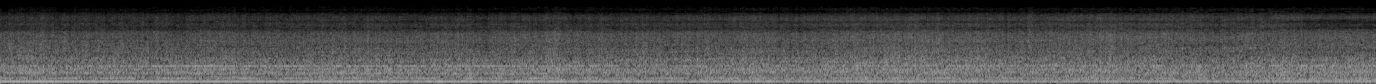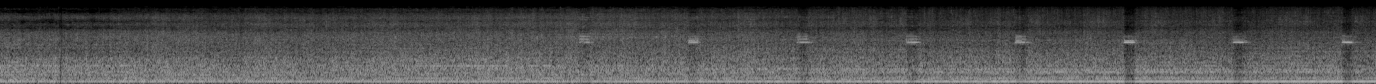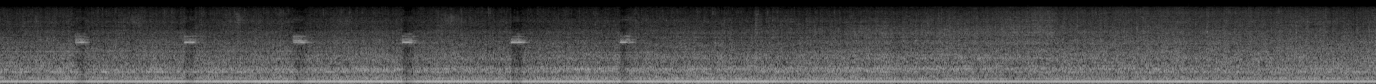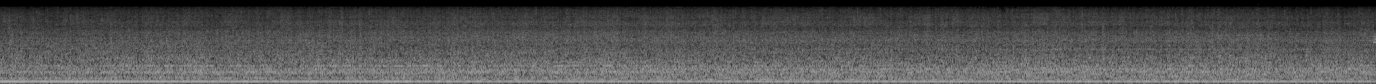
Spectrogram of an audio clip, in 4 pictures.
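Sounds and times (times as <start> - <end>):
combine harvester engine drone: 0.0 - 55.0
short high electronic beep: 23.9 - 24.2, 26.1 - 26.4, 27.2 - 27.4, 30.4 - 30.7, 31.5 - 31.8, 32.6 - 32.9, 33.7 - 34.0.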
